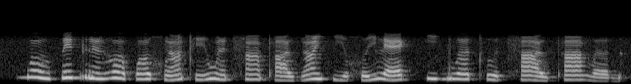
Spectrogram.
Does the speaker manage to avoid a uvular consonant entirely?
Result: no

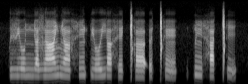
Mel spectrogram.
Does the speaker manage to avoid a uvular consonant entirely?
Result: yes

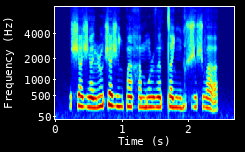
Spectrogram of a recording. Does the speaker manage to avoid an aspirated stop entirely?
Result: yes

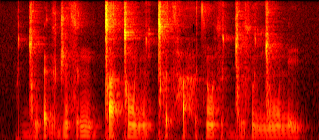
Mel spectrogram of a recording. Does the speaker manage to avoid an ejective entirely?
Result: yes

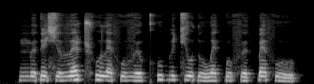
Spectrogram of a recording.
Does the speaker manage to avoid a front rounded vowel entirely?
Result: no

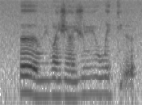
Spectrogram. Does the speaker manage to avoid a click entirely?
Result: yes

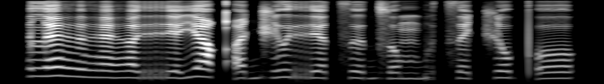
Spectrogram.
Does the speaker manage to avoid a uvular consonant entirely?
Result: no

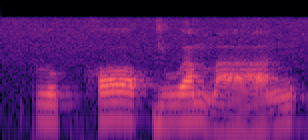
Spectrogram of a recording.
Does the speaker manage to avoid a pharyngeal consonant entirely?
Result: yes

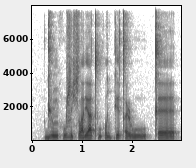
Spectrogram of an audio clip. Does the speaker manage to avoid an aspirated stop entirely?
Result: yes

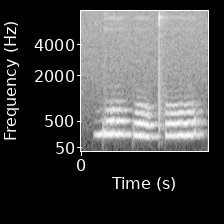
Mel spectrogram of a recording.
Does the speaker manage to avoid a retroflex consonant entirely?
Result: yes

